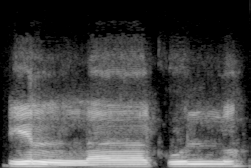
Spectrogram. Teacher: Ya, jadi lamnya jangan terlalu cepat. Karena dia punya sifat mengalir ya.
